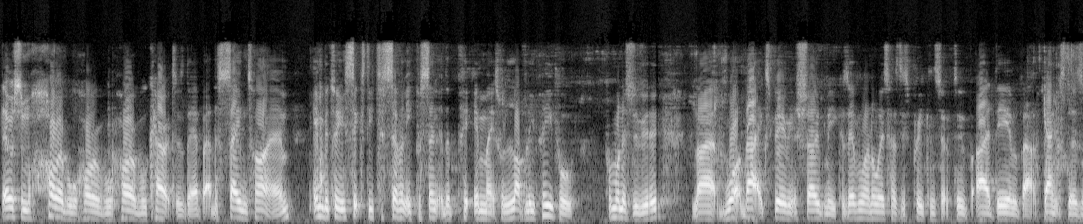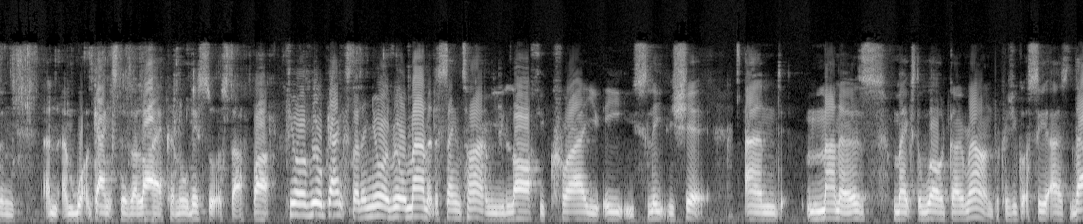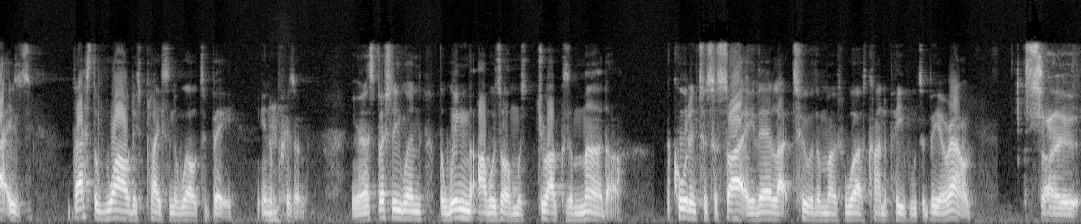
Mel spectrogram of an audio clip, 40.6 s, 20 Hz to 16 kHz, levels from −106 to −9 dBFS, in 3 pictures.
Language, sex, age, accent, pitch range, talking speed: English, male, 20-39, British, 100-125 Hz, 210 wpm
